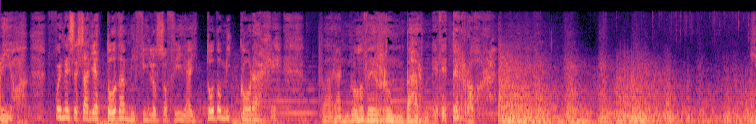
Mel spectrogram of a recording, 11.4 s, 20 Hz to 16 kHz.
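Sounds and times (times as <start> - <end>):
speech: 0.0 - 7.5
deep rumbling thunder: 8.8 - 11.3
huge hailstones pelting down violently in a thunderstorm: 9.2 - 11.3.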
